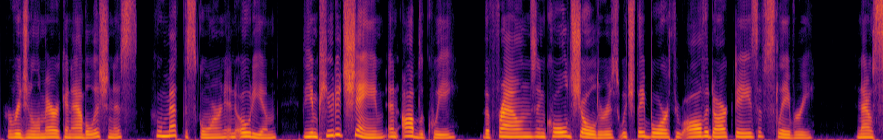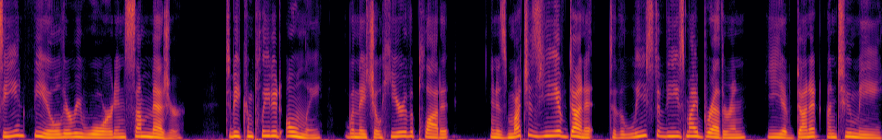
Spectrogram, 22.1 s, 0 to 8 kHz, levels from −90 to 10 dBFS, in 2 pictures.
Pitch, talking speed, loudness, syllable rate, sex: 200 Hz, 180 wpm, -17 LUFS, 5.2 syllables/s, female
